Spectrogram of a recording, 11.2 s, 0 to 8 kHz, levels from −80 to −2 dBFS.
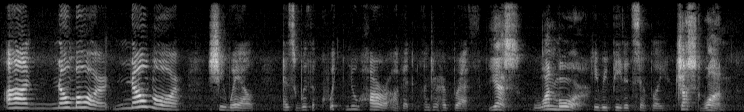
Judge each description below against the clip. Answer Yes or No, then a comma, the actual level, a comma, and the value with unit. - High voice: Yes, high, 220 Hz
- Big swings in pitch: Yes, wide, 8.4 semitones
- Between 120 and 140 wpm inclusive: Yes, slow, 135 wpm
